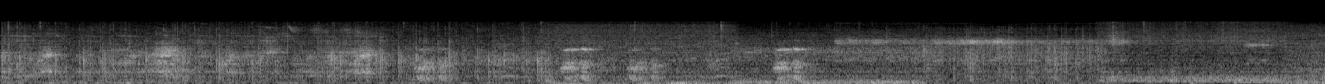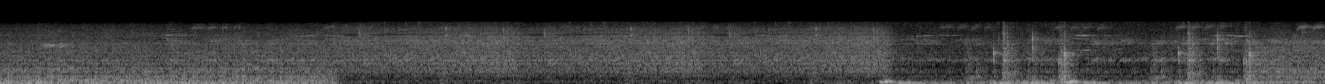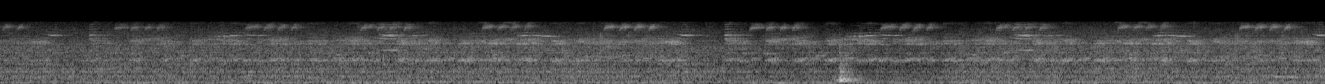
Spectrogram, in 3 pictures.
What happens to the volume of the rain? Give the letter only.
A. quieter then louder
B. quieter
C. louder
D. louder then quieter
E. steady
E.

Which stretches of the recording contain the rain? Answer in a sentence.
The rain can be heard from 0.0 to 39.7 s.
